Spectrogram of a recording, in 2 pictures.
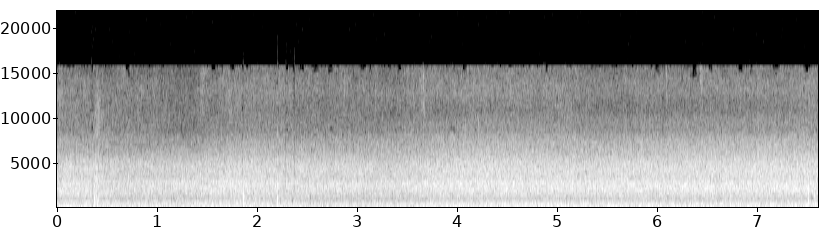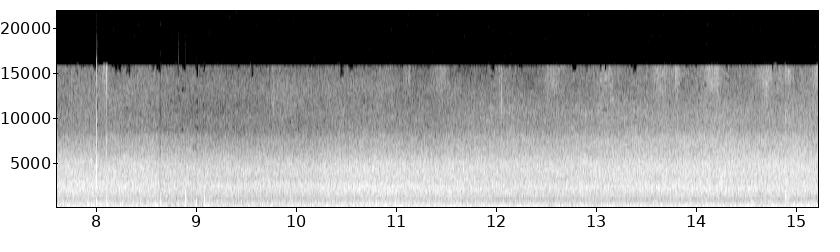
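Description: Niagara's Horseshoe Falls: a steady, deep rush of a huge volume of water plunging into the gorge.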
